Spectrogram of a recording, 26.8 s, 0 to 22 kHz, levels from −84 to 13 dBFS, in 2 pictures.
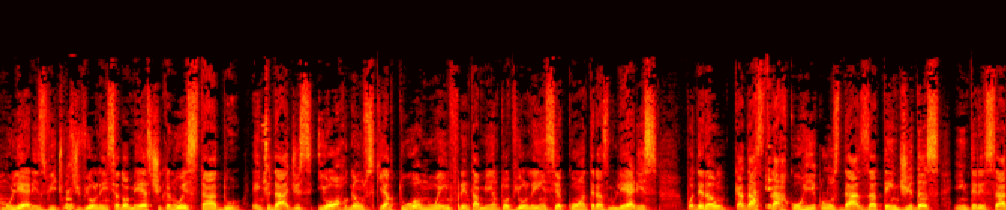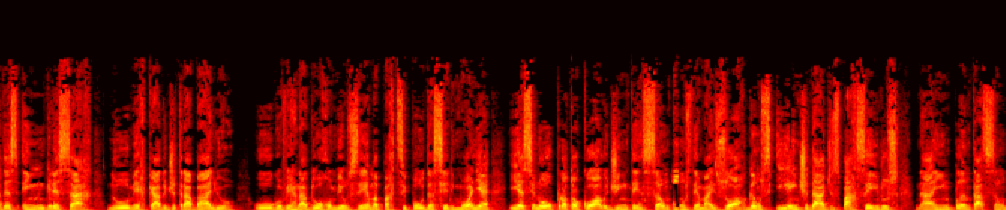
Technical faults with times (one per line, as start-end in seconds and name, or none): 0.82-0.98 corrupt frame decoded
3.47-3.59 corrupt frame decoded
5.14-5.23 corrupt frame decoded
10.01-10.29 corrupt frame decoded
22.36-22.49 corrupt frame decoded
23.82-23.93 corrupt frame decoded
